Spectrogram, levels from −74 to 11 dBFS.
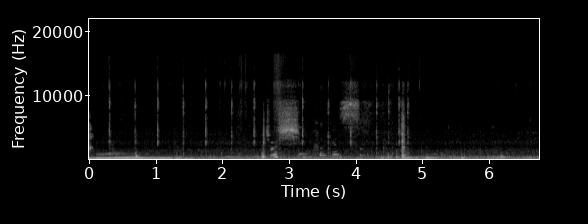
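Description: No technical faults detected anywhere in the audio.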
